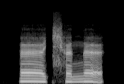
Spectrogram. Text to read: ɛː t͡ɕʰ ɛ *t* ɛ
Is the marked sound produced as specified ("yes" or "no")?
no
